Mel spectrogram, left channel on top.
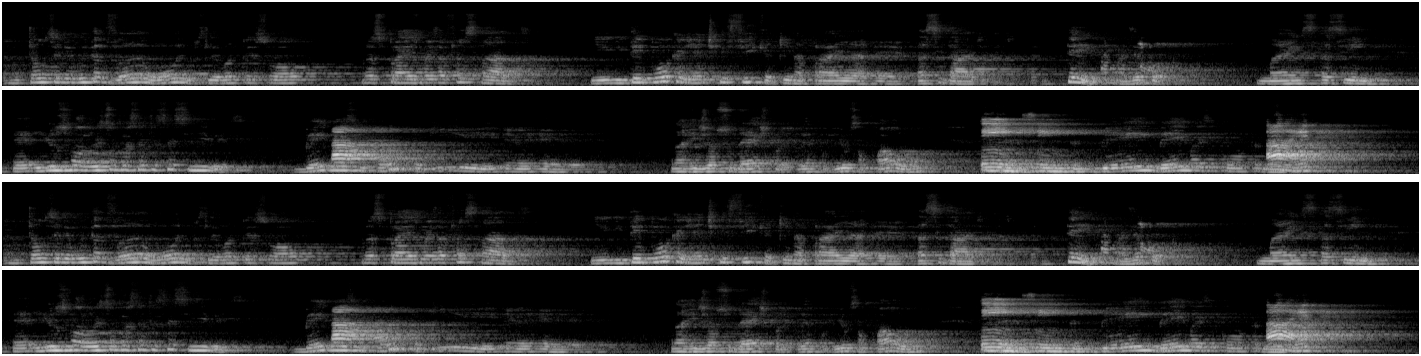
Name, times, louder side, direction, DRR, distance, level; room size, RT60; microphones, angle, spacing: voice 1, 0.0-3.0 3.6-5.2 5.9-10.0 10.3-11.7 12.5-13.8 14.3-16.6 17.1-20.2 20.9-23.4 24.0-24.5 24.8-27.1, equal, 15° right, 0 dB, 1.1 m, -26 dB
voice 2, 17.5-18.2 24.0-24.8 26.8-27.2, left 1 dB, 5° left, 0 dB, 2.8 m, -18 dB
29.5 x 23.0 x 5.2 m, 2.2 s
head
